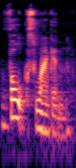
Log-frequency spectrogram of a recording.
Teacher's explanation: So the word has 3 syllables and the first one is stressed.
